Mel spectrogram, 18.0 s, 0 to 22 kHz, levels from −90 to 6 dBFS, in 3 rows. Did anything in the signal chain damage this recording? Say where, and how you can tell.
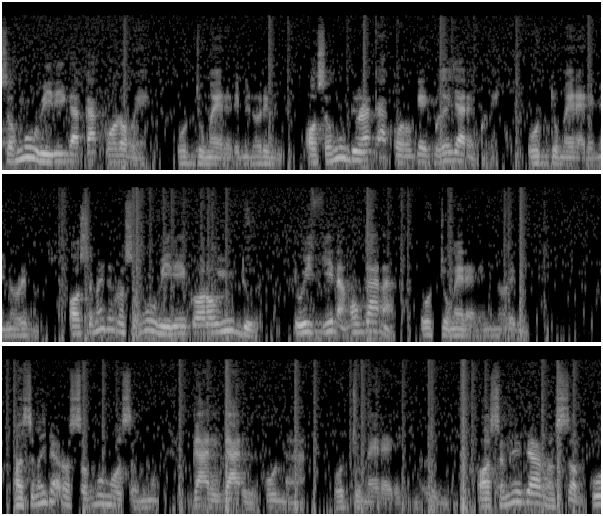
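Yes, at the call processing stage: overdone noise removal runs throughout. Background drops to near silence with twinkling specks. Quiet speech bands are gated away along with the noise.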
